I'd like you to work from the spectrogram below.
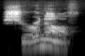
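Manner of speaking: ordinary delivery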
